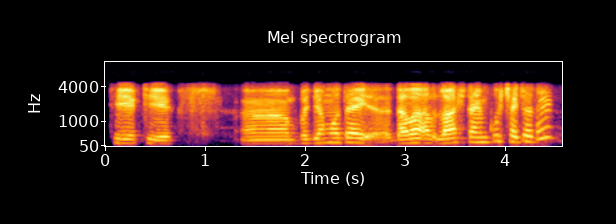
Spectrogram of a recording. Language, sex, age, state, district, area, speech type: Kashmiri, male, 18-30, Jammu and Kashmir, Bandipora, rural, conversation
